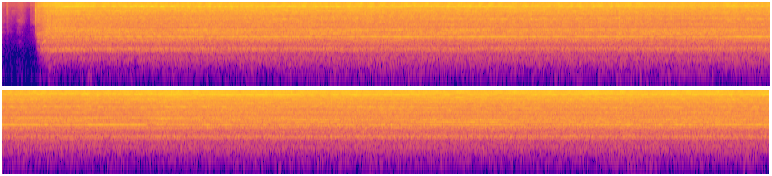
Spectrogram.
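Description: A hair dryer blows steadily on wet paint on an art journal page, a loud, continuous whooshing hum that switches on abruptly and runs unbroken to the end, with no talking.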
